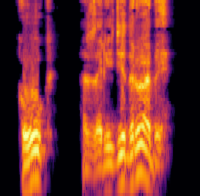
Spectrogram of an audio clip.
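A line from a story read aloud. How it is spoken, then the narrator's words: Shout. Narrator (Russian): крикнул он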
